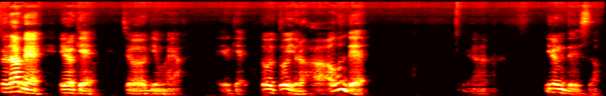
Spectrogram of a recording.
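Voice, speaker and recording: A woman's voice: low-pitched, big pitch swings, a little slow, long pauses, a little mellow. Middle-aged woman, pastor preaching, informal rhetorical questions, recorded from a distance. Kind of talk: sermon. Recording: distant from the mic.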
